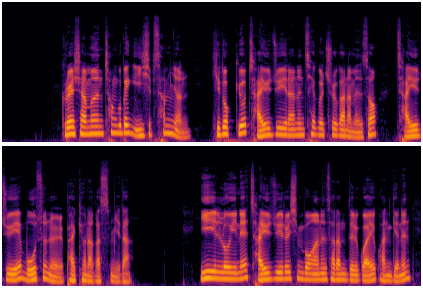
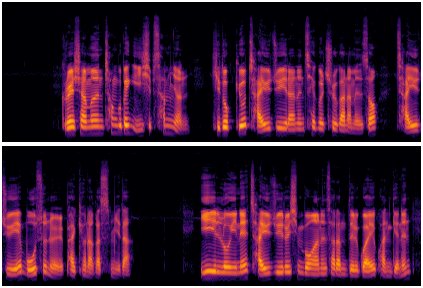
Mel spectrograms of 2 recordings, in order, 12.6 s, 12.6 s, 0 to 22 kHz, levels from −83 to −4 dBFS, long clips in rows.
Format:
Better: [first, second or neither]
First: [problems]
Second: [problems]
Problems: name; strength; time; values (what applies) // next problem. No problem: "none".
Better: first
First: none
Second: thin; very; fading below 300 Hz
